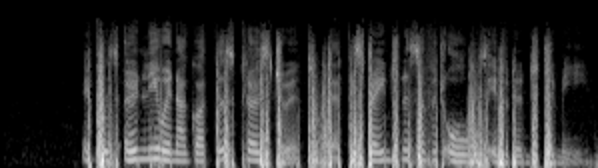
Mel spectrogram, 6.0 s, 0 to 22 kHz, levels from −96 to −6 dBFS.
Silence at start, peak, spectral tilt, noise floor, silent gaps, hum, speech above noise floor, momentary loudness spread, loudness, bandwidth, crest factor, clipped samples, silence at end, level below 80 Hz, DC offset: 0.85 s; -4 dBFS; -6.5 dB/octave; -83 dBFS; none; none; 55 dB; 9 LU; -28 LUFS; 11 kHz; 24 dB; under 0.1%; 0 s; -42 dBFS; under 0.1%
